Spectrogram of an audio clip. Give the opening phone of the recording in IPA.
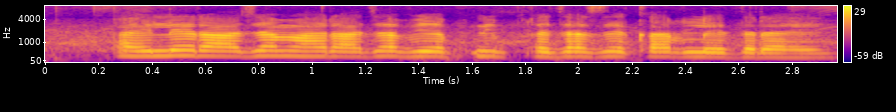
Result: p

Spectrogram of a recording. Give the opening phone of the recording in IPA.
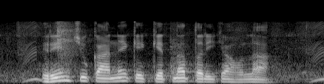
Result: ɾ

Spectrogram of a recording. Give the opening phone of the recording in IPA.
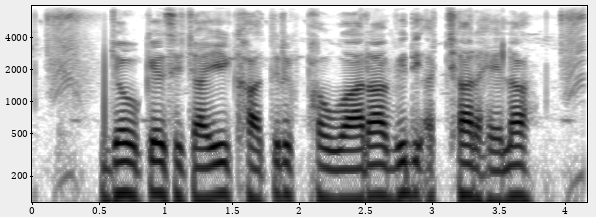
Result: d͡ʒ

